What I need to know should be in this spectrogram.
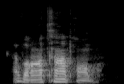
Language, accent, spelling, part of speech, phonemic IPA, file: French, France, avoir un train à prendre, verb, /a.vwaʁ œ̃ tʁɛ̃ a pʁɑ̃dʁ/, LL-Q150 (fra)-avoir un train à prendre.wav
- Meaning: to be in a hurry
